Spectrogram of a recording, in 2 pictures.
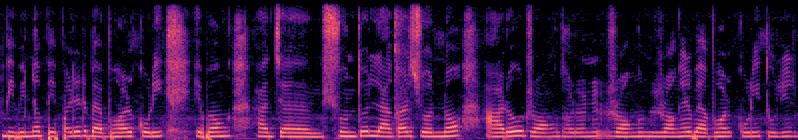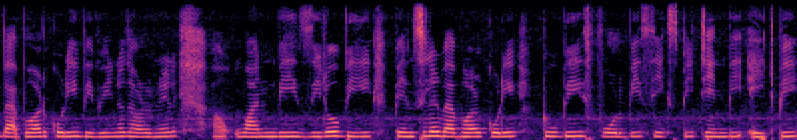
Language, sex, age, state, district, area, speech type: Bengali, female, 18-30, West Bengal, Howrah, urban, spontaneous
